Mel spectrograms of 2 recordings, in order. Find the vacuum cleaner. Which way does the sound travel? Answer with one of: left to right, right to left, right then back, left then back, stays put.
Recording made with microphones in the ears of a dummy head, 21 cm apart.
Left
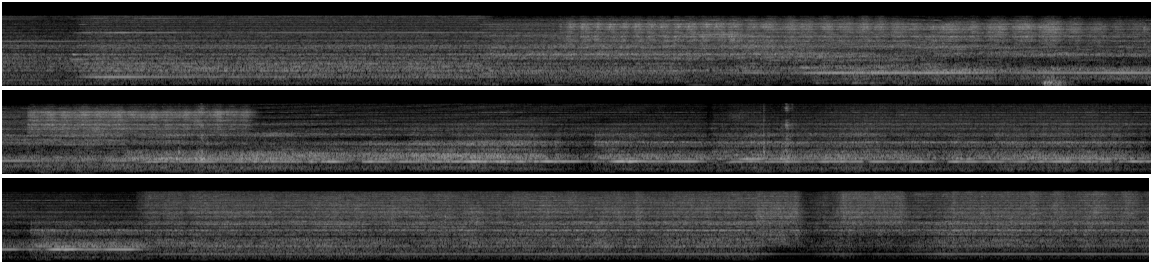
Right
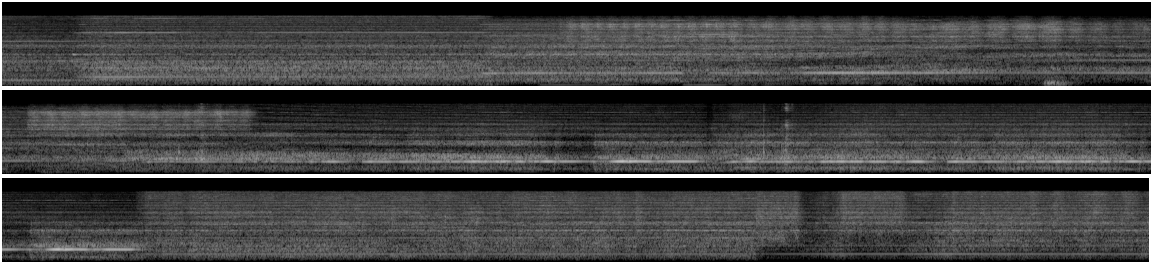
left then back.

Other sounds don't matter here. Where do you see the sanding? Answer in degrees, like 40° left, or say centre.
30° left.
